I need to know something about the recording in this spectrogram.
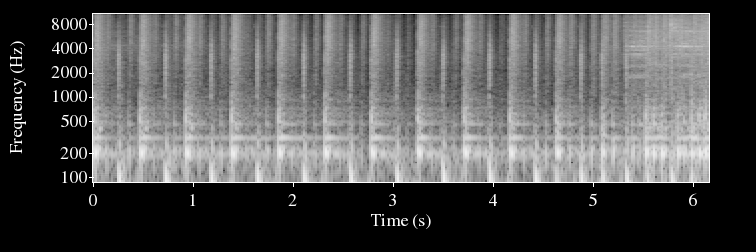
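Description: Drum kit playing a fast, steady beat of bass drum and snare on its own at the start of a folk-punk song. It thickens into a drum roll near the end.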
